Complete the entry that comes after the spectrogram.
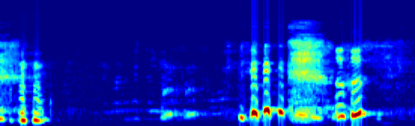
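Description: A dog named Ranger gives a few soft, muffled woofs and whimpers while barking in its sleep, short breathy bursts, with a person laughing quietly alongside.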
